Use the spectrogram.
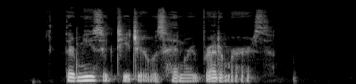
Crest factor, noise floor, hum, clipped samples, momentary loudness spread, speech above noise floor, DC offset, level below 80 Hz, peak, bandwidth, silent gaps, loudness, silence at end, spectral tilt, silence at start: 20 dB; -73 dBFS; none; under 0.1%; 14 LU; 53 dB; under 0.1%; -62 dBFS; -2 dBFS; 15 kHz; none; -20 LUFS; 0.85 s; -5 dB/octave; 0.65 s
